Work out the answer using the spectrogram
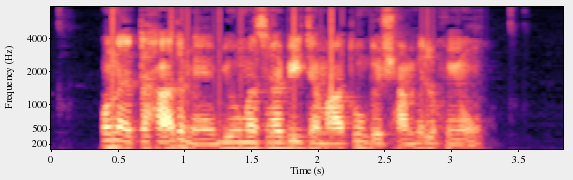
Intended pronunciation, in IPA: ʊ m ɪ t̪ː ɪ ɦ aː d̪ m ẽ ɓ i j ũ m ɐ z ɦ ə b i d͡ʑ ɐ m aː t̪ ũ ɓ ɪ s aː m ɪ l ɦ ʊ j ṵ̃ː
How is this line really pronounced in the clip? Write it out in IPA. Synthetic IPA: ʊ n ɪ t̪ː ɪ ɦ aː d̪ m ẽ ɓ i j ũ m ɐ z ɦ ə b i d͡ʑ ɐ m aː t̪ ũ b ɪ ʃ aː m ɪ l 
